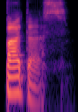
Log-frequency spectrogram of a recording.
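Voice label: "patas", Spanish, male; mekanta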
